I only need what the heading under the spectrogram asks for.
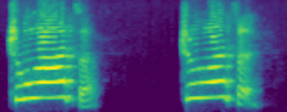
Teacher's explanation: z is the neutral tone, and the pitch of z is lower than 桌, right? 桌子.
